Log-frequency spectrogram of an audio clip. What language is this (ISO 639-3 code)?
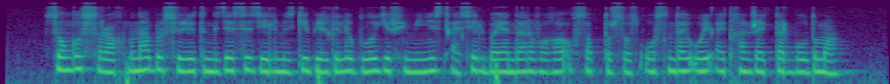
kaz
